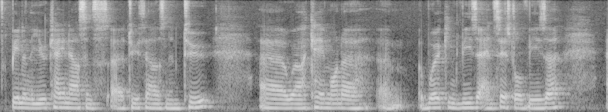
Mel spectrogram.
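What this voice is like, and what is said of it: South African accent. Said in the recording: “from South Africa, I still haven't been able to shake the accent”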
